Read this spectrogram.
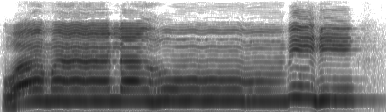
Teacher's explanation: mim mati bertemu dengan ba samar didengungkan ya karena bacaan ikhfa s ikhfa syafawi. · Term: Ikhfa syafawi dengung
